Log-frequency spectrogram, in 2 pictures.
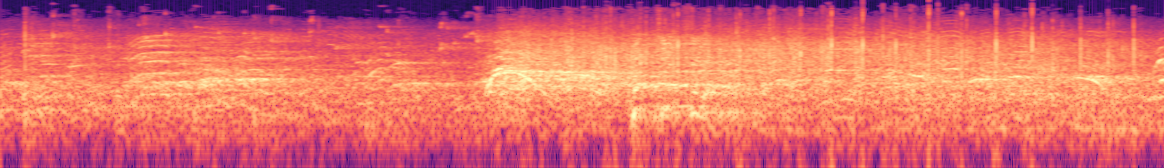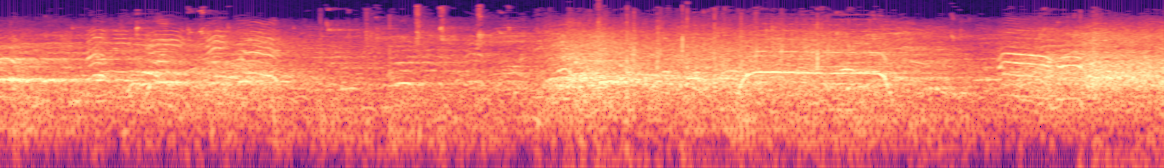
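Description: Basketball game sound: a ball bouncing on the hardwood court amid crowd noise and voices. The crowd noise grows louder about five seconds in and again about seventeen seconds in.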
